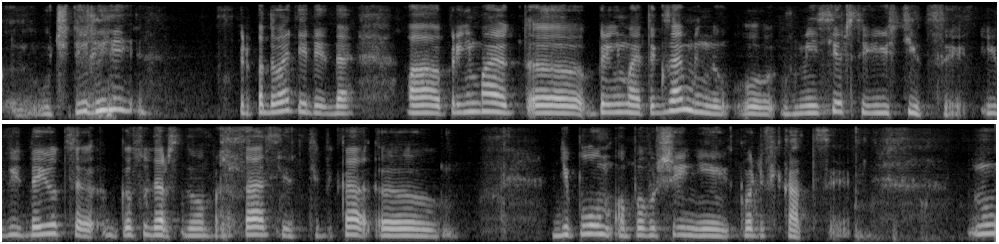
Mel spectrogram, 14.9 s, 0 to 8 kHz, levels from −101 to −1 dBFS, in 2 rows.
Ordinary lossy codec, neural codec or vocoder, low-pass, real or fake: none; vocoder, 22.05 kHz, 80 mel bands, HiFi-GAN; 7.2 kHz; fake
